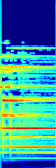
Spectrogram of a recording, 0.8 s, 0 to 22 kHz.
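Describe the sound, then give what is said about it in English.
A bright bell ding serving as a five-minute warning tone for a timed debate, struck twice in quick succession and then ringing on with a clear, sustained high tone, alone. “You will get a warning tone at 5 minutes. It will sound something like this.”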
